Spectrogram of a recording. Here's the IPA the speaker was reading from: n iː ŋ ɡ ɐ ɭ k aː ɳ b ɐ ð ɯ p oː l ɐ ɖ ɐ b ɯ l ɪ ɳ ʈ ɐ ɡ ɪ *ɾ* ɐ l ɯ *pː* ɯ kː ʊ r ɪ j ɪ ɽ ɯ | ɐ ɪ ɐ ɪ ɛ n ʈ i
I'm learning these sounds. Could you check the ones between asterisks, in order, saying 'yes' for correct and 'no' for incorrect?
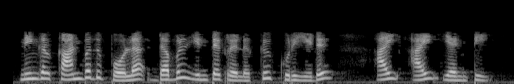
yes, no

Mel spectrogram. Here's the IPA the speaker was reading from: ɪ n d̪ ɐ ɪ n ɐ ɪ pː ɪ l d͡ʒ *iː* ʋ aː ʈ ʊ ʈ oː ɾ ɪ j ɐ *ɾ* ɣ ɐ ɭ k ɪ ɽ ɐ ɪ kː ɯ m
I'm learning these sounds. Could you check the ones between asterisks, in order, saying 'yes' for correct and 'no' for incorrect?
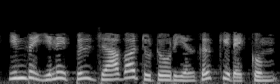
no, no

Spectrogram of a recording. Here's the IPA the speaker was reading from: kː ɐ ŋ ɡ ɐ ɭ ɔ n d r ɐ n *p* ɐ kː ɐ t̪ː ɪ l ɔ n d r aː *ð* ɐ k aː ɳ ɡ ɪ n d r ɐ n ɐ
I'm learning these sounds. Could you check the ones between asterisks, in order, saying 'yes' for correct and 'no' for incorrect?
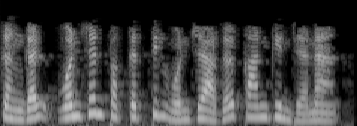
yes, no

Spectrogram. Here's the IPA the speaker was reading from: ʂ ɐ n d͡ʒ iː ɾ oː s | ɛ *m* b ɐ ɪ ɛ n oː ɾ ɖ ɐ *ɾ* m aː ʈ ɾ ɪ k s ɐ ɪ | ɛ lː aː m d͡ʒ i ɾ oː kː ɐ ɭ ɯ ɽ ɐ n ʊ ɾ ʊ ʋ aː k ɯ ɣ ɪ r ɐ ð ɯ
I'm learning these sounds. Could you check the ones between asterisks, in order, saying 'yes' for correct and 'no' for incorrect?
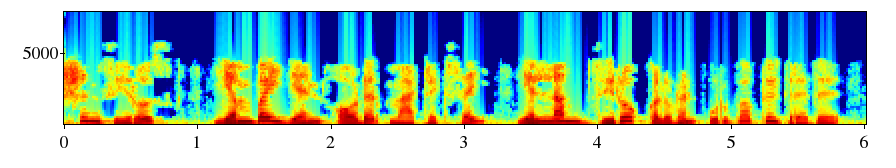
yes, yes

